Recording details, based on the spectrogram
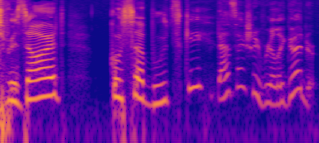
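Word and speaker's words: Ryszard: But it's Rizard Kosabutsky.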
